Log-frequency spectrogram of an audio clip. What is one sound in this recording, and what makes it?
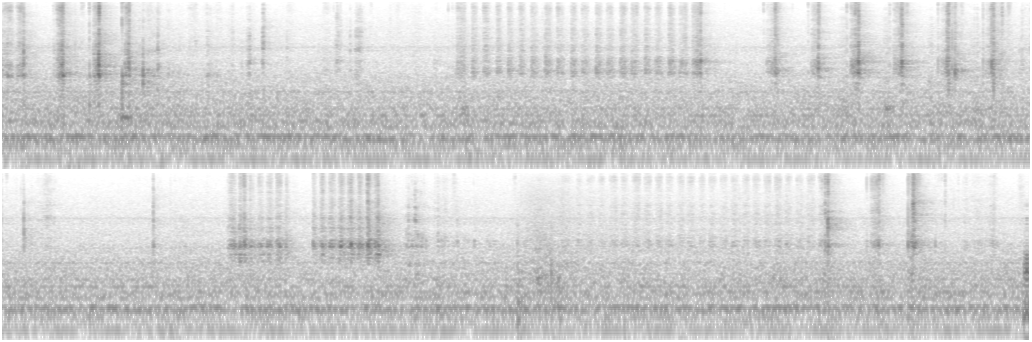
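Small tools tap and knock on a bench.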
